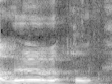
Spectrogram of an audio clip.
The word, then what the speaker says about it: Louisville: Ah, Louisville. You have to say it like you're swallowing Louisville.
